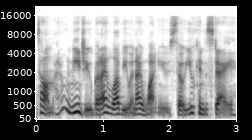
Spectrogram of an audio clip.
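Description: A woman speaks in an animated tone. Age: 30s. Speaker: podcast host and divorce coach. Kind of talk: solo podcast monologue.

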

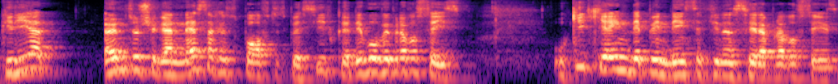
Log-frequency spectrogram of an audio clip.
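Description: A man speaks at a very fast pace. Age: 30s. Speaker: investment educator, live stream host. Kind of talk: casual live stream talk. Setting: live stream.

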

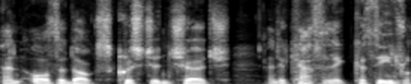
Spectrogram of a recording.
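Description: A man at a moderate pace, with vocal fry and very wide pitch swings. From Ukraine. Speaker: Holocaust-era survivor recalling childhood.

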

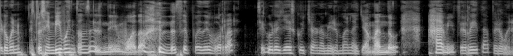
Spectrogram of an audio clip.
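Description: Dark and mellow in tone with vocal fry, the voice moves at a fairly quick pace through very wide pitch swings, the sound dry and close with no echo. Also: woman, fairly low pitch for a woman. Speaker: book review podcaster. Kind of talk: casual monologue.

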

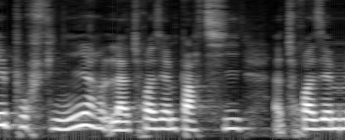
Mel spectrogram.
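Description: Her tone is dark and mellow, and this woman's pitch varies in an ordinary way. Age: 30s. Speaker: relationship coach and podcast host. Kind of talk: solo podcast monologue. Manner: conversational with frequent hesitations.

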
